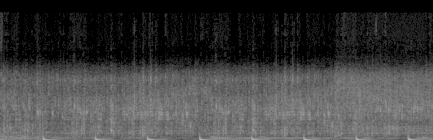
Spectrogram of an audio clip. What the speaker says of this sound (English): Everything's sizzling, searing in all the flavor.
